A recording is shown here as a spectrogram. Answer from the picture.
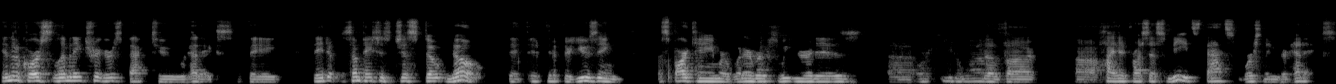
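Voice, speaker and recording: At a fairly quick pace, a man with a fairly high pitch sounds somewhat breathy, his fairly even intonation captured dry and close with no echo. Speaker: neurologist. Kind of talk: lecture. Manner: fast.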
